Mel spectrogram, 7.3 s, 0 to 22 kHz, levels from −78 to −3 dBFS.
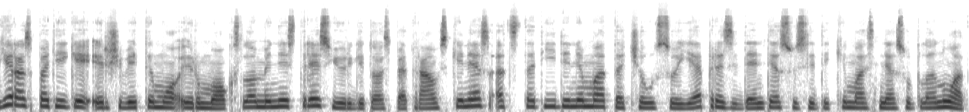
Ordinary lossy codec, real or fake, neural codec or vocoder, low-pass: Opus, 16 kbps; real; none; 19.8 kHz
